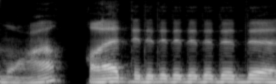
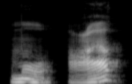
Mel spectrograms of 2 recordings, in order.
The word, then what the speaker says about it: معقد: And I say what? Mu'aqad, the sound of D in the end. We call it dal in Arabic. So now it's like this. Mu'aqad, mu'aqad, aqad, aqad.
